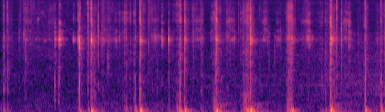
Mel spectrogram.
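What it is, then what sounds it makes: Wooden pipe blank being carved. A carving knife cuts and scrapes the shoulder of a small, solid wooden pipe bowl blank held in the hand. Short, dry scraping cuts come in an irregular series, each with a dull low thump and a faint bright edge, and die away almost at once.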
